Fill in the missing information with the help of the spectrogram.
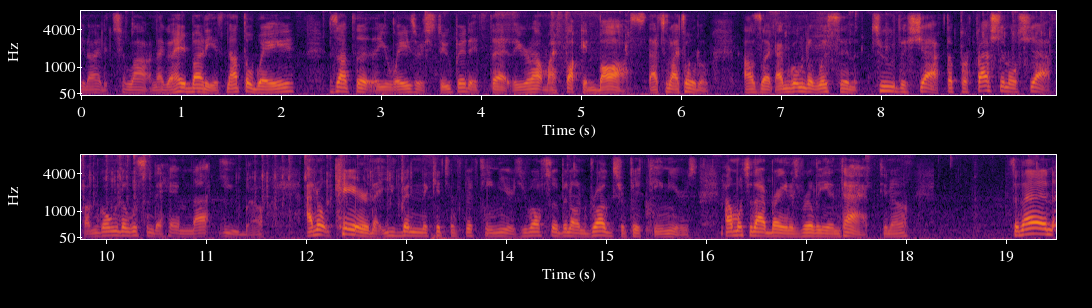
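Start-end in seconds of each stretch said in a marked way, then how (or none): none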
